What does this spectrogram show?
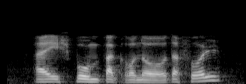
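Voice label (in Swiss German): "bumbagranadvoll", alsace Haut-Rhin; vin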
